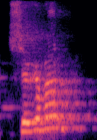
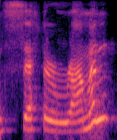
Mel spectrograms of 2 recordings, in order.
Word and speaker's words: Sethuraman: So it's Sethuraman. It's Sethuraman, but that was pretty good, Joe.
